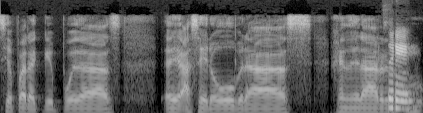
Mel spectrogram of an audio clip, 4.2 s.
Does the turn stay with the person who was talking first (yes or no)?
yes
